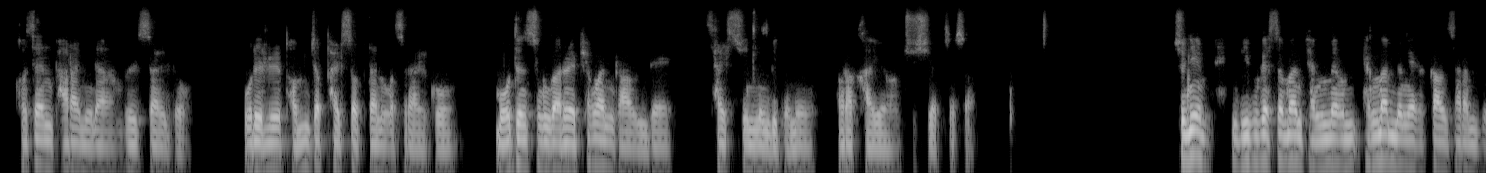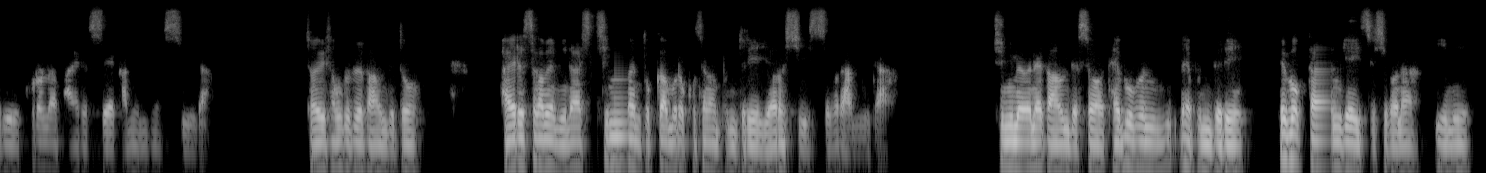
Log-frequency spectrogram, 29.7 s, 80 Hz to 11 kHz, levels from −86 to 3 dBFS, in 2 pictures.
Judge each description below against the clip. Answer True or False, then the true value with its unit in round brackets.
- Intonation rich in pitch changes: False (2.5 semitones)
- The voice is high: False (95 Hz)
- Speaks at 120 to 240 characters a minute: False (295 characters per minute)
